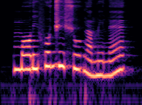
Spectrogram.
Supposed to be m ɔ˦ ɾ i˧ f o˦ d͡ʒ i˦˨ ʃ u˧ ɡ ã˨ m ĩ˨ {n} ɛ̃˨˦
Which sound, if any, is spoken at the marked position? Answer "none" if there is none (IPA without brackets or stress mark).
n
